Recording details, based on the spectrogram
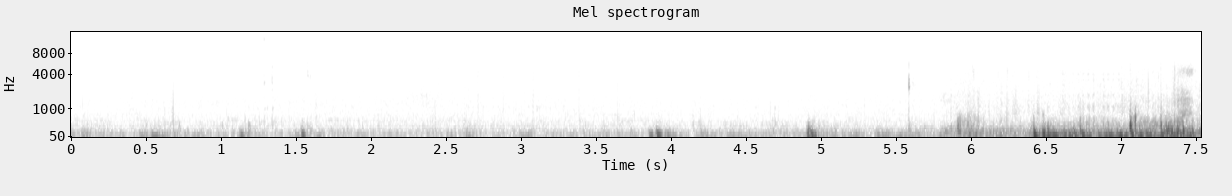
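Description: Scattered soft low gurgles and pops build into a louder rolling rumble at the end: ordinary stomach growling after a meal.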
